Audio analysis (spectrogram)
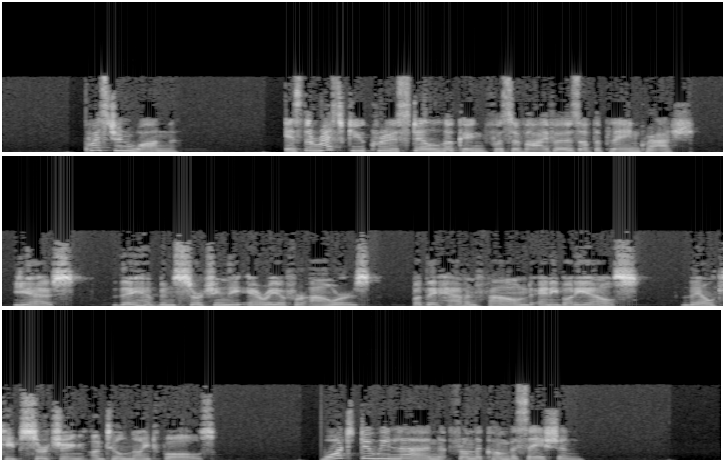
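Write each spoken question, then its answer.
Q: What do we learn from the conversation?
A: The rescue crew is still searching for survivors.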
